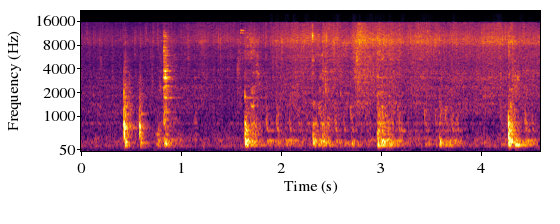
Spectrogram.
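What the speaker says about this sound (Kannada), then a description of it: "ಎಲ್ಲ ಫ್ರೈ ಮಾಡ್ಕೊಂಡ್ರಿ ಎಣ್ಣೆ ಒಳಗೆ ಸ್ವಲ್ಪ ಅರಿಶಿನ ಪುಡಿ ಅಷ್ಟು ಹಾಕೊಂಡ್ರೆ" Spices fry in oil with turmeric powder for a cauliflower stir-fry, with a low sizzle broken by several sharp stirring scrapes and clinks of a spoon against the pan. The sound is close and has no talk over it.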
